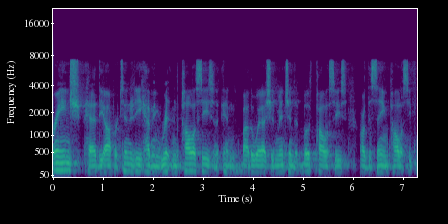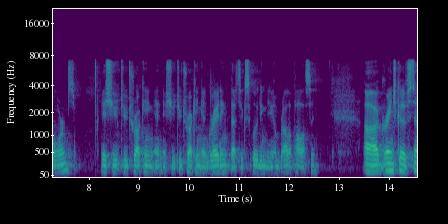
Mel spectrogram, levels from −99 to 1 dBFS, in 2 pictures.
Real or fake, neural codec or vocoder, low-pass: fake; vocoder, 22.05 kHz, 80 mel bands, WaveNeXt; 7.2 kHz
